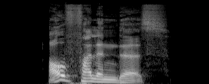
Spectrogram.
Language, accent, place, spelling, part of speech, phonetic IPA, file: German, Germany, Berlin, auffallendes, adjective, [ˈaʊ̯fˌfaləndəs], De-auffallendes.ogg
- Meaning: strong/mixed nominative/accusative neuter singular of auffallend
